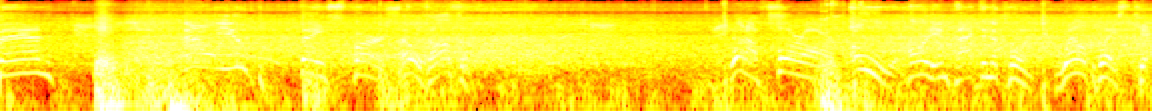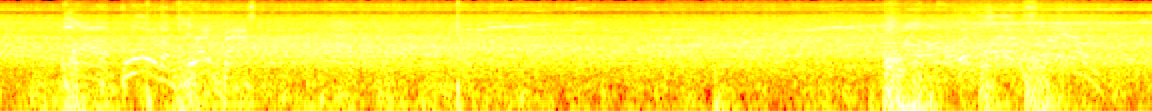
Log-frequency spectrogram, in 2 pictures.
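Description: Bodies slam hard onto a wrestling ring mat.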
